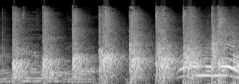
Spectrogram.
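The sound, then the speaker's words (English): About seven sharp hand claps in a steady, fairly quick rhythm, loud and crisp, with a voice sounding underneath them. “I really feel like clapping it up.”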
